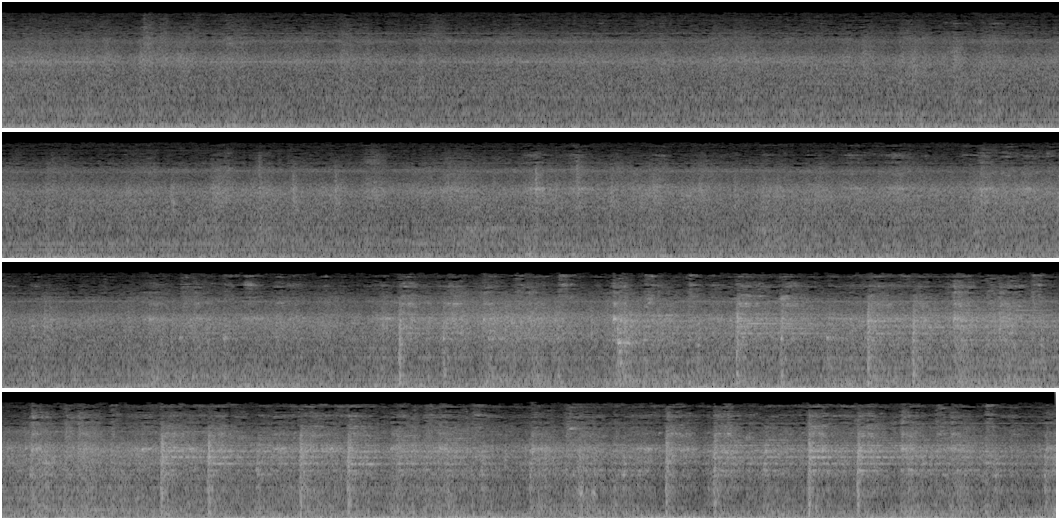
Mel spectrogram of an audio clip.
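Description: Train running on the tracks with a steady rumble and wheels clattering over rail joints and points. The clatter grows denser and louder in the second half.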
